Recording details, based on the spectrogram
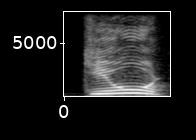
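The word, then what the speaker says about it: cute: तो सी यू टी ई क्यूट य में बड़ी उकार की मात्रा।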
